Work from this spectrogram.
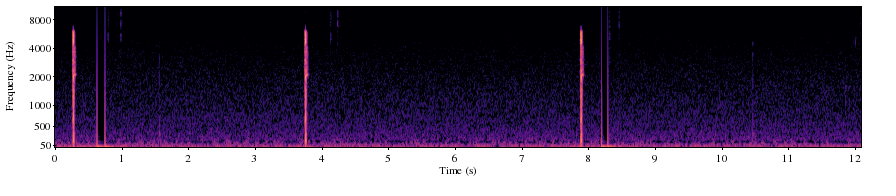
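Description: A computer mouse clicks on a Select button, sounding as three sharp, isolated clicks a few seconds apart in an otherwise quiet room.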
